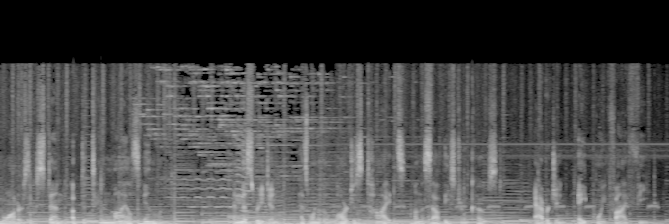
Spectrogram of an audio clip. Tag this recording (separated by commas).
Music, Speech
